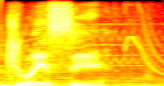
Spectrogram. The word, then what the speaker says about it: Dreesy: Dree is pronounced Dree, so it's Dreesy.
